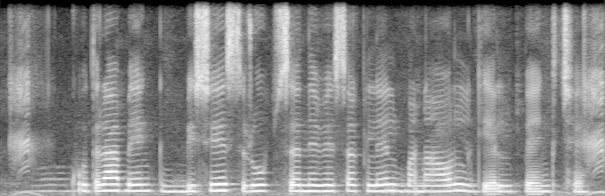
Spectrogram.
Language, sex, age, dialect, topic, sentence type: Maithili, female, 25-30, Bajjika, banking, statement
